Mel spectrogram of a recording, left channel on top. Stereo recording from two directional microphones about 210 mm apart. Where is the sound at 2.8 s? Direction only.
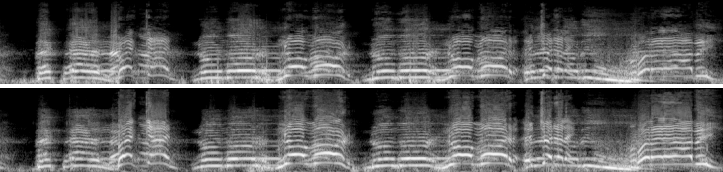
45° right (ahead or behind).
